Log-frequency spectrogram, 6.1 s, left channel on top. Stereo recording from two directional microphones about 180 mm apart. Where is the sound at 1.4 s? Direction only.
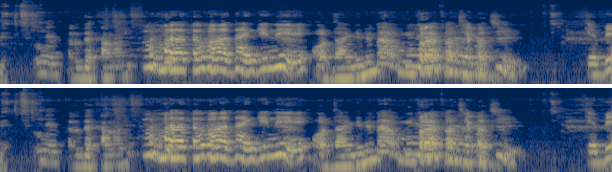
5° left (ahead or behind).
